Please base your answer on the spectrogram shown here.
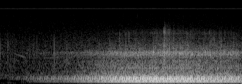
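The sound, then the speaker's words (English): Steady low engine drone of a car driving up a hill on the way back to town. It swells gradually over the first second and then holds level and even, with no voices. “Freddie, you said we were driving straight back to town.”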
